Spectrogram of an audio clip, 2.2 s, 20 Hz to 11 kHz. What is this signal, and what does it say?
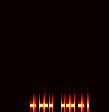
Morse code, heard as a keyed tone, about 51 wpm, 700 Hz. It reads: NO ONE
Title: Sets of 2 Words 50wpm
